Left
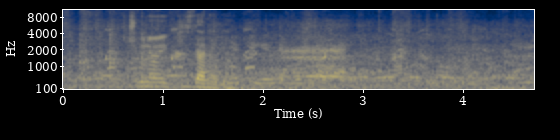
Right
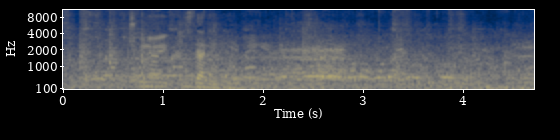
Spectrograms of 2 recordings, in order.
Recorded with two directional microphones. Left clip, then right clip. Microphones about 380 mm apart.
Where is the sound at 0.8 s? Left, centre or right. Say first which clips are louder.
Left 5 dB; centre.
